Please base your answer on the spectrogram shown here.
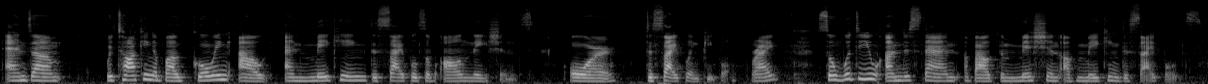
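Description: A woman hosting a casual group discussion with a fairly low voice. She sounds friendly and upbeat and keeps things moving with short encouraging replies. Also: a little slow. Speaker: host.

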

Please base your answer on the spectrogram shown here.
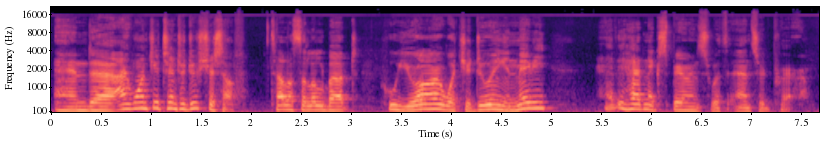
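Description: A man hosting a religious discussion show, chatty and relaxed, sharing a childhood story with a laugh. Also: a little high, a little fast. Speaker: host. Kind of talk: casual talk show hosting.

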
